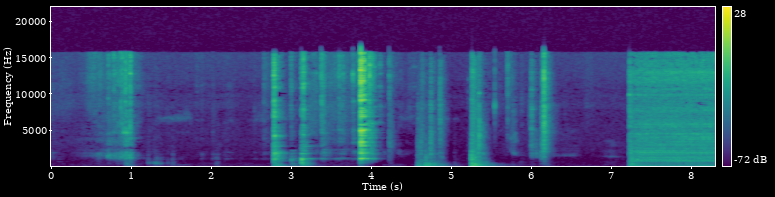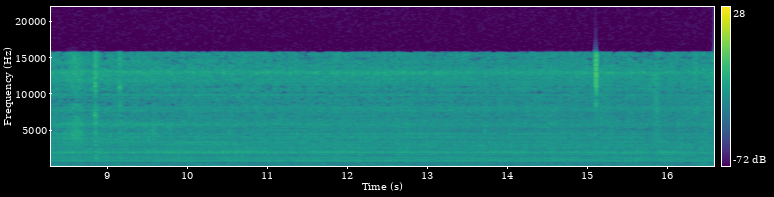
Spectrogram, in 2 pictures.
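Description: A handful of sharp knocks and clinks as flour is tipped from a measuring cup into a steel mixing bowl. About seven seconds in, a KitchenAid tilt-head stand mixer switches on and runs at a steady hum, its beater working flour into cookie dough.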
